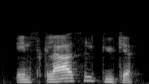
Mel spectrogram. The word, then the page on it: in's Gläsel gücke: Bas Rhin; Schiltigheim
